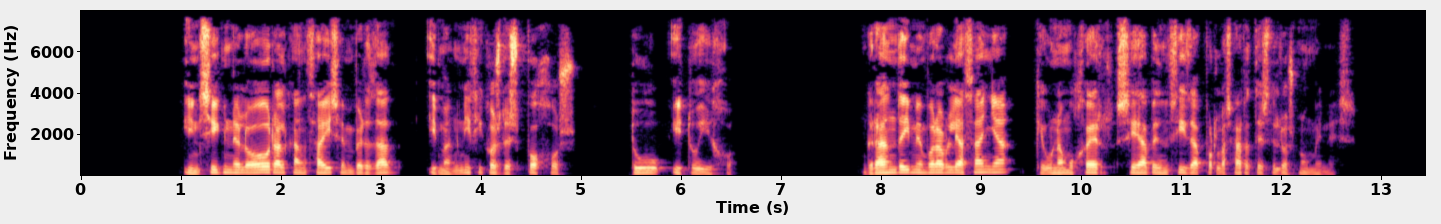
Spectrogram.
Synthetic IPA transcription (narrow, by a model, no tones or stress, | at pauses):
insiɣne̞looɾalkanθajse̞mbe̞ɾðað | imaɣnifiko̞zðe̞spo̞xo̞s | t̪uit̪uixo̞ | ɡɾand̪e̞ime̞mo̞ɾaβ̞leaθaɲa | ke̞unamuxe̞ɾse̞aβe̞n̟θiðapo̞ɾlasaɾt̪e̞zðelo̞znume̞nes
